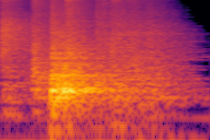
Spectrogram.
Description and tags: Bonks, bashes and scrapes recorded in a hospital at night.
